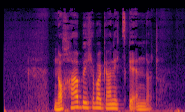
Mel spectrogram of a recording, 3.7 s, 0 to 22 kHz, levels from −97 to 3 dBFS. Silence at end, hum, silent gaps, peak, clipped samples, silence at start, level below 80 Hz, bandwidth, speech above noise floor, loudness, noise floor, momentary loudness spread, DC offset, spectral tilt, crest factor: 0.1 s; none; none; -6 dBFS; under 0.1%; 0.1 s; -50 dBFS; 16 kHz; 27 dB; -27 LUFS; -53 dBFS; 21 LU; under 0.1%; -6.5 dB/octave; 22 dB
